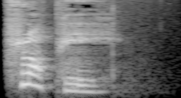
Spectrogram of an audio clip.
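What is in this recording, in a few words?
"floppy", British English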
